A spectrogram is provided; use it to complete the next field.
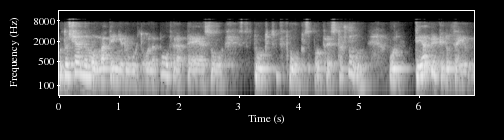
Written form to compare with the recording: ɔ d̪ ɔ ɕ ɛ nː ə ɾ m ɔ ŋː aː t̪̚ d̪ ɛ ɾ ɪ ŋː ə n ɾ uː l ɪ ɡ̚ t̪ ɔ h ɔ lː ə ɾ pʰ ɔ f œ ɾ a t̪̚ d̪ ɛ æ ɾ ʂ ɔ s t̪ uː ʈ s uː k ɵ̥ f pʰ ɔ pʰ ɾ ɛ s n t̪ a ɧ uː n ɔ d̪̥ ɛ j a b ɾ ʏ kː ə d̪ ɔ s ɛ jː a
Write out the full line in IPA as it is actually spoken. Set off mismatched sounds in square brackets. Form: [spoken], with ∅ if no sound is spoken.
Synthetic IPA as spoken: ɔ d̪ ɔ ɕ ɛ nː ə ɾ m ɔ ŋː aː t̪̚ d̪ ɛ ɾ ɪ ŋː ə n ɾ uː l ɪ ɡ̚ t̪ ɔ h ɔ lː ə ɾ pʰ ɔ f œ ɾ a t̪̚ d̪ ɛ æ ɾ ʂ ɔ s t̪ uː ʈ [f] uː k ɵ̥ [s] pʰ ɔ pʰ ɾ ɛ s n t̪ a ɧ uː n ɔ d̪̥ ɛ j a b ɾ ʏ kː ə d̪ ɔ s ɛ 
